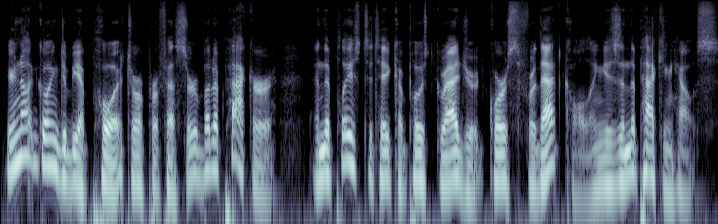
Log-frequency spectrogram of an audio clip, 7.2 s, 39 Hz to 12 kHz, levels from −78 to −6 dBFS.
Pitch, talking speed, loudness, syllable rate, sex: 115 Hz, 240 wpm, -23 LUFS, 6.1 syllables/s, male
